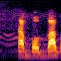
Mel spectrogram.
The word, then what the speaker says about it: zambomba: Lo único que zambomba con acento en la A,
